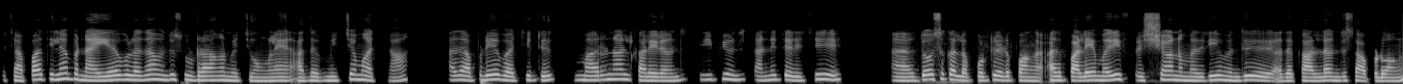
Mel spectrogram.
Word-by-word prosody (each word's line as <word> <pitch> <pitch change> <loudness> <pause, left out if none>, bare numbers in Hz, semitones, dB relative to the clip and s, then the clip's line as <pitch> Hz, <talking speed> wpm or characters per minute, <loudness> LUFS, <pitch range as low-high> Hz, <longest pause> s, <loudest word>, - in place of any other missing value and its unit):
சப்பாத்தி 220 +6 0
எல்லாம் 250 +1 +1
நை 180 - +4
இரவுலதான் 215 +2 +2
வந்து 220 +2 0
சுடுறாங்கன்னு 195 -2 +1
வச்சுக்கோங்களேன். 170 0 -1
அது 175 +2 0 0.2
மிச்சம் 215 +5 0
ஆச்சுனா, 170 -2 -6 0.5
அதை 205 +1 -1
அப்படியே 210 +5 +1
வச்சிட்டு, 195 +2 -2 0.4
மறுநாள் 230 +4 +1
காலையில 180 -2 +2
வந்து 180 +5 -3
திருப்பி 225 +2 -6
வந்து 215 +1 -2
தண்ணி 195 +3 -1
தெளிச்சு, 195 +5 -1 1.0
தோசை 230 +3 +2
கல்ல 190 -5 +3
சுட்டு 185 +3 0
எடுப்பாங்க. 180 -2 0
அது 190 0 +3
பழைய 185 +2 +4
மாரி 200 +4 +3
ஃப்ரெஷ்ஷான 195 +2 0
மாதிரியே 180 +4 +1
வந்து, 185 +3 +1 0.3
அதை 170 0 +1
காலைல 170 +2 +2
வந்து 180 +1 -2
சாப்பிடுவாங்க. 165 -1 +1
190 Hz, 145 wpm, -22 LUFS, 175-215 Hz, 1.0 s, நை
